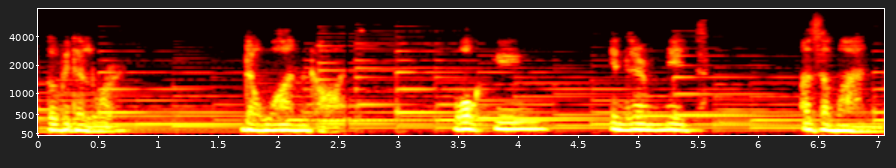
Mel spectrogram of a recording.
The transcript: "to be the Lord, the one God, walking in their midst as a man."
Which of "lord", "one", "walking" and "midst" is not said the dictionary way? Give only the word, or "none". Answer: midst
